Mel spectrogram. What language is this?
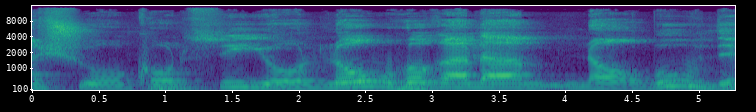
Persian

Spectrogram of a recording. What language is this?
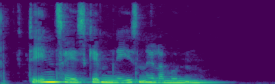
Danish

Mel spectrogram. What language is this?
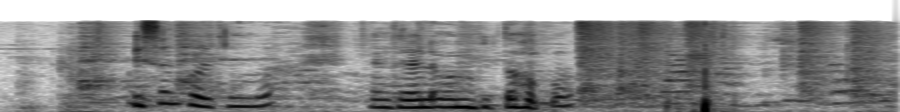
Assamese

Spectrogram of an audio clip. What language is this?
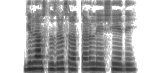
Pashto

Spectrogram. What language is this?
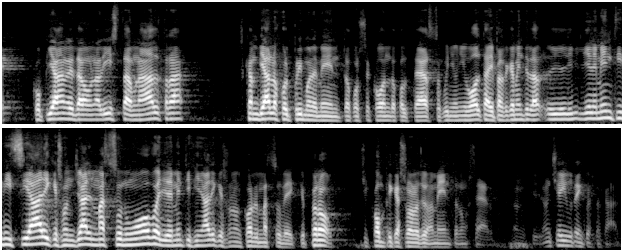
Italian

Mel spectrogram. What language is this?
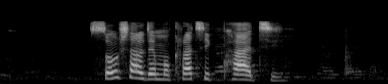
Southern Sotho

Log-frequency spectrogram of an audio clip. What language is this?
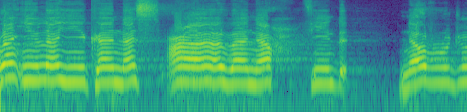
Turkish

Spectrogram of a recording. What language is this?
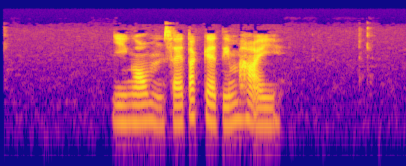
Cantonese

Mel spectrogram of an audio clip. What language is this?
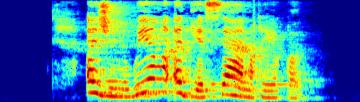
Kabyle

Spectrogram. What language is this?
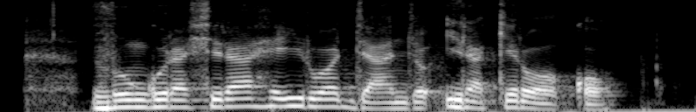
Kikuyu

